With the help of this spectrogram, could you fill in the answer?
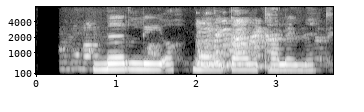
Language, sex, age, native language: Icelandic, other, 11, Icelandic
